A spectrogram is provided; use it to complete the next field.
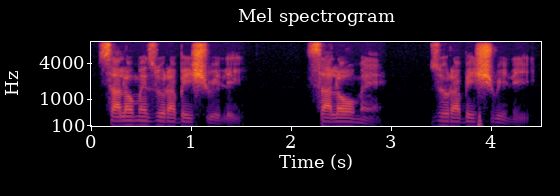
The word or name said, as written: სალომე ზურაბიშვილი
